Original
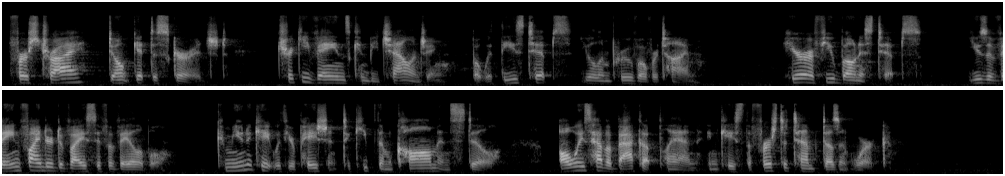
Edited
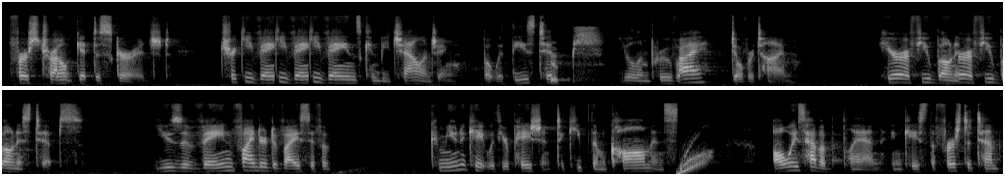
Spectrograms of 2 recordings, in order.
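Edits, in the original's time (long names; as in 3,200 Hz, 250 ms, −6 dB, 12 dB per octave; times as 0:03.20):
0:00.55–0:01.12: move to 0:06.39
0:02.95–0:03.29: repeat, 3 plays
0:05.38–0:05.78: play speed 59%
0:07.98–0:08.61: repeat, 2 plays
0:09.11–0:10.21: time-stretch 1.5×
0:11.15: tape start 1.08 s
0:14.62: tape start 0.27 s
0:16.18–0:16.48: remove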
